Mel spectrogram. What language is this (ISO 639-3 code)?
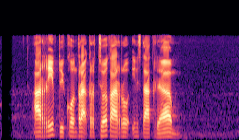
jav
